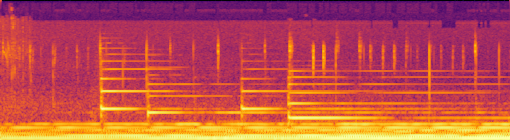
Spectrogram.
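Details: Ambient music of ringing bell-like chimes over a low sustained drone, with no animal voice.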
